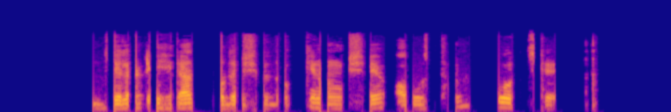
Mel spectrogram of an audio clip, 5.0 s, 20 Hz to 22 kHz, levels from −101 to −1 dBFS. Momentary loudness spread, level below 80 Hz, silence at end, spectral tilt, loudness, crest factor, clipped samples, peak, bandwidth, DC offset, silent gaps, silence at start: 12 LU; -56 dBFS; 0.55 s; -5 dB/octave; -26 LUFS; 22 dB; under 0.1%; -4 dBFS; 7.8 kHz; under 0.1%; 1.61-1.65 s, 3.26-3.30 s, 3.57-3.73 s, 4.21-4.38 s; 0.7 s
